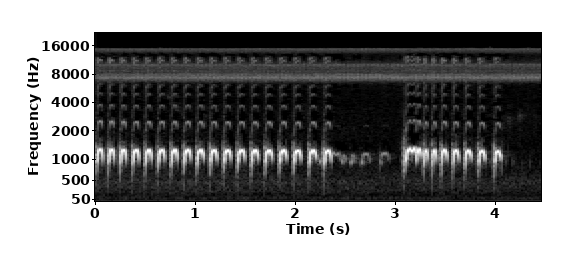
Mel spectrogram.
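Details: A wild local zebra dove, caught at a sacred cemetery, gives its eerie call: fast runs of short, mellow cooing notes, about four each second, with a brief pause before another burst, over a steady high hiss.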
